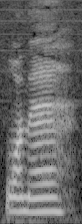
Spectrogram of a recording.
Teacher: माँ को एक अलिफ जितना लंबा करेंगे।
